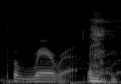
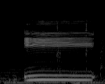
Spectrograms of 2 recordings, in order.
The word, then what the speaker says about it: Pereira: Peirre.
